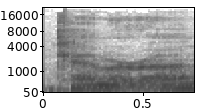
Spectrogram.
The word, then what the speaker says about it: CXMERXN: Ça s'appelle Cameron, mais ça s'écrit CXMERXN.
